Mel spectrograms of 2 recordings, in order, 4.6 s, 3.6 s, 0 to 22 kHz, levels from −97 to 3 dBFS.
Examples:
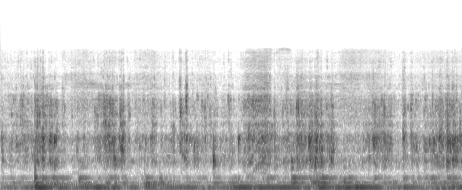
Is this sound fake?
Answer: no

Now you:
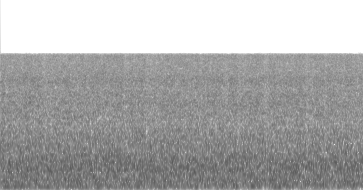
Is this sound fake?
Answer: no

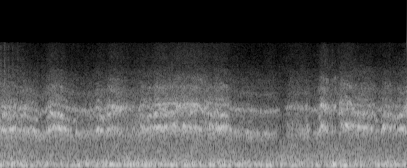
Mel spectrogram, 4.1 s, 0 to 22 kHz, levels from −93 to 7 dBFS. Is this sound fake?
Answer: yes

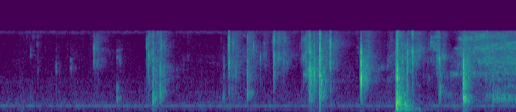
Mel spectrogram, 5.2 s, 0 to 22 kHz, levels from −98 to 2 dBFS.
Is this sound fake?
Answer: no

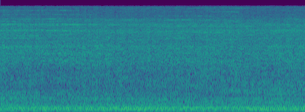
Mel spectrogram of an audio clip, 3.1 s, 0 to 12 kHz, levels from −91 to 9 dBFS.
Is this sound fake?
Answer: no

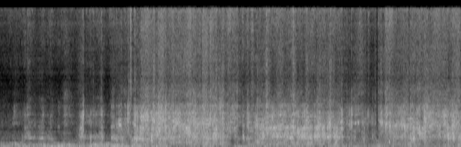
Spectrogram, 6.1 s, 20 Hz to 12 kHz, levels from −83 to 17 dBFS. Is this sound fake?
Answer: yes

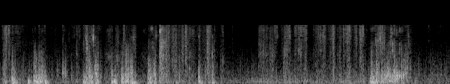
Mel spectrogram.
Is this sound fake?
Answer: no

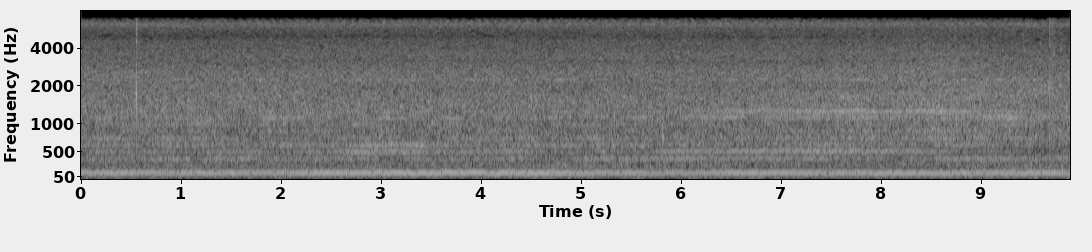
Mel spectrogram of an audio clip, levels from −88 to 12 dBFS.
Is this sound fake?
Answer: yes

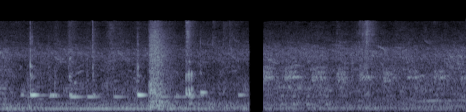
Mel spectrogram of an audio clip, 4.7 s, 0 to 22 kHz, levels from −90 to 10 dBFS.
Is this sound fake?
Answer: no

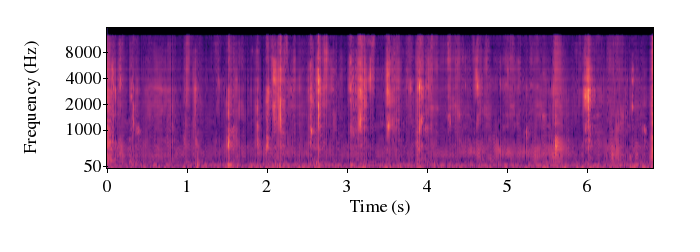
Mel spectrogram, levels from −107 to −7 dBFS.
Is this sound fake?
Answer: yes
